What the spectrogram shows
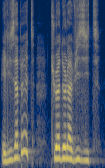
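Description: A woman voicing an eager little village boy who calls out quickly and excitedly, in a storybook reading. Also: deep voice.

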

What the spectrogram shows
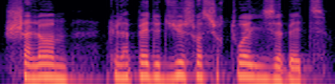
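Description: Tender young woman in a storybook, soft hushed prayer-like recitation, low dark voice, as a woman reads her. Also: fairly even intonation, measured pace, close to an everyday voice. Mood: reverent.

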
